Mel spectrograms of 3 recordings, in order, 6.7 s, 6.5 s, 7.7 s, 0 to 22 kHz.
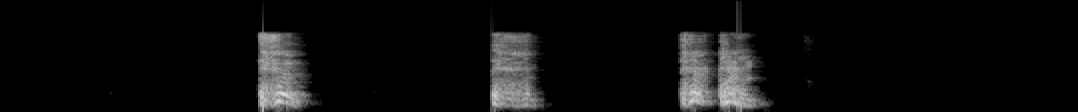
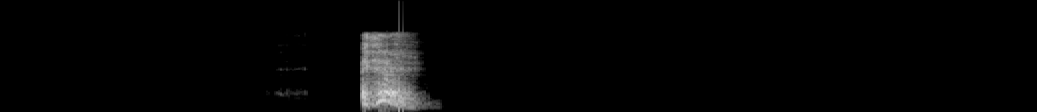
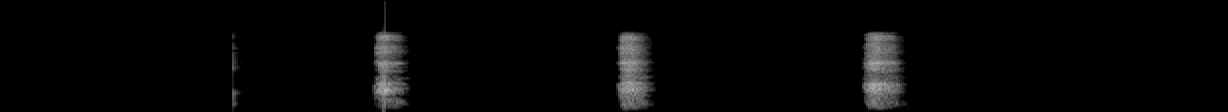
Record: {"three_cough_length": "6.7 s", "three_cough_amplitude": 32171, "three_cough_signal_mean_std_ratio": 0.27, "cough_length": "6.5 s", "cough_amplitude": 29700, "cough_signal_mean_std_ratio": 0.16, "exhalation_length": "7.7 s", "exhalation_amplitude": 15576, "exhalation_signal_mean_std_ratio": 0.19, "survey_phase": "beta (2021-08-13 to 2022-03-07)", "age": "65+", "gender": "Male", "wearing_mask": "No", "symptom_none": true, "symptom_onset": "3 days", "smoker_status": "Ex-smoker", "respiratory_condition_asthma": false, "respiratory_condition_other": false, "recruitment_source": "REACT", "submission_delay": "1 day", "covid_test_result": "Negative", "covid_test_method": "RT-qPCR", "influenza_a_test_result": "Negative", "influenza_b_test_result": "Negative"}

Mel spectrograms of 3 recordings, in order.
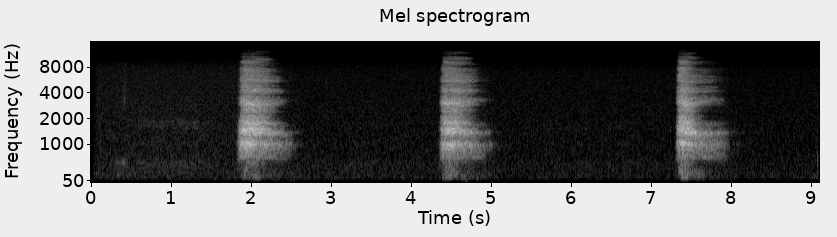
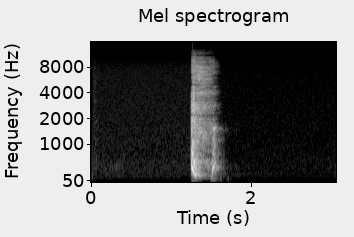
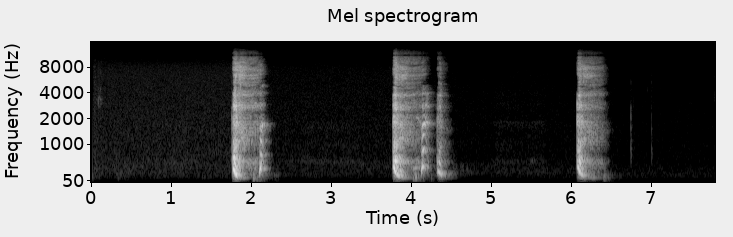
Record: {"exhalation_length": "9.1 s", "exhalation_amplitude": 5233, "exhalation_signal_mean_std_ratio": 0.29, "cough_length": "3.1 s", "cough_amplitude": 28609, "cough_signal_mean_std_ratio": 0.19, "three_cough_length": "7.8 s", "three_cough_amplitude": 25157, "three_cough_signal_mean_std_ratio": 0.22, "survey_phase": "beta (2021-08-13 to 2022-03-07)", "age": "45-64", "gender": "Female", "wearing_mask": "No", "symptom_none": true, "smoker_status": "Never smoked", "respiratory_condition_asthma": false, "respiratory_condition_other": false, "recruitment_source": "REACT", "submission_delay": "1 day", "covid_test_result": "Negative", "covid_test_method": "RT-qPCR", "influenza_a_test_result": "Negative", "influenza_b_test_result": "Negative"}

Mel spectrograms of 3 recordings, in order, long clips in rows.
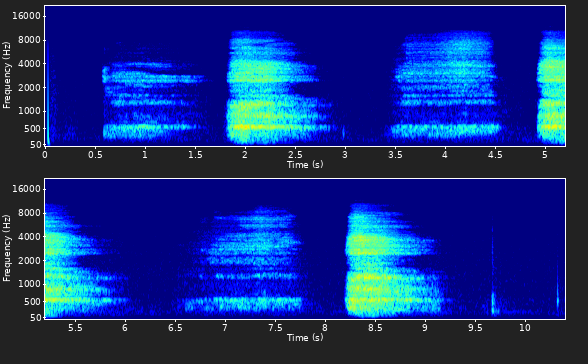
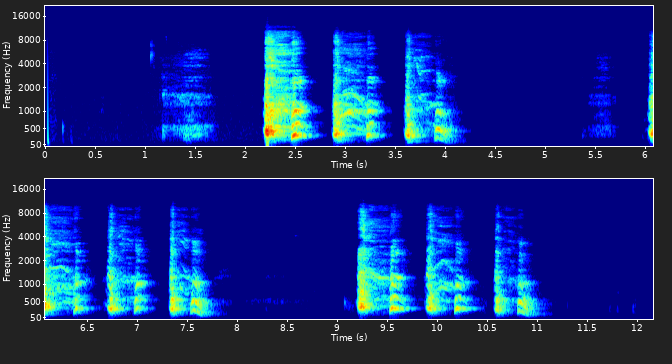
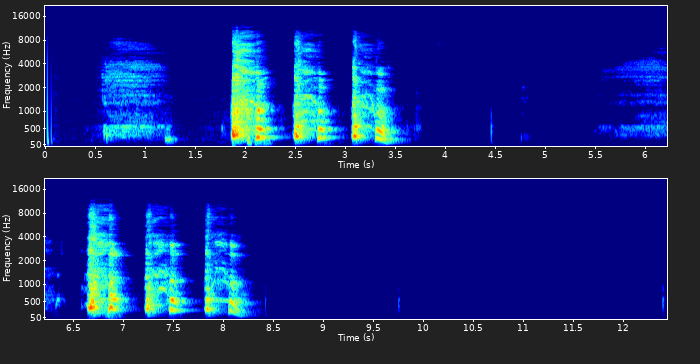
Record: {"exhalation_length": "10.4 s", "exhalation_amplitude": 6525, "exhalation_signal_mean_std_ratio": 0.41, "three_cough_length": "12.2 s", "three_cough_amplitude": 32768, "three_cough_signal_mean_std_ratio": 0.24, "cough_length": "12.4 s", "cough_amplitude": 31037, "cough_signal_mean_std_ratio": 0.23, "survey_phase": "beta (2021-08-13 to 2022-03-07)", "age": "65+", "gender": "Male", "wearing_mask": "No", "symptom_none": true, "smoker_status": "Never smoked", "respiratory_condition_asthma": false, "respiratory_condition_other": false, "recruitment_source": "REACT", "submission_delay": "1 day", "covid_test_result": "Negative", "covid_test_method": "RT-qPCR", "influenza_a_test_result": "Negative", "influenza_b_test_result": "Negative"}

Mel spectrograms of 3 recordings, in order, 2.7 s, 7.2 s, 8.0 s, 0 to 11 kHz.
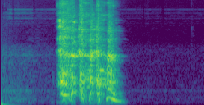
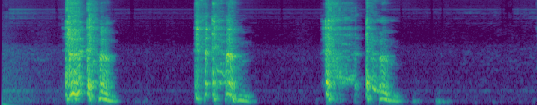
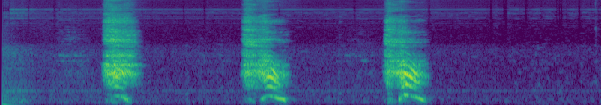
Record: {"cough_length": "2.7 s", "cough_amplitude": 32768, "cough_signal_mean_std_ratio": 0.48, "three_cough_length": "7.2 s", "three_cough_amplitude": 32768, "three_cough_signal_mean_std_ratio": 0.4, "exhalation_length": "8.0 s", "exhalation_amplitude": 32768, "exhalation_signal_mean_std_ratio": 0.35, "survey_phase": "beta (2021-08-13 to 2022-03-07)", "age": "65+", "gender": "Female", "wearing_mask": "No", "symptom_runny_or_blocked_nose": true, "symptom_onset": "3 days", "smoker_status": "Never smoked", "respiratory_condition_asthma": false, "respiratory_condition_other": false, "recruitment_source": "REACT", "submission_delay": "2 days", "covid_test_result": "Negative", "covid_test_method": "RT-qPCR"}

